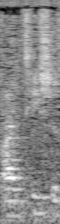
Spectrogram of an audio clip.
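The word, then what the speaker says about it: Artesha: Uh, my name is Articia. That is spelled A R T E S H A.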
